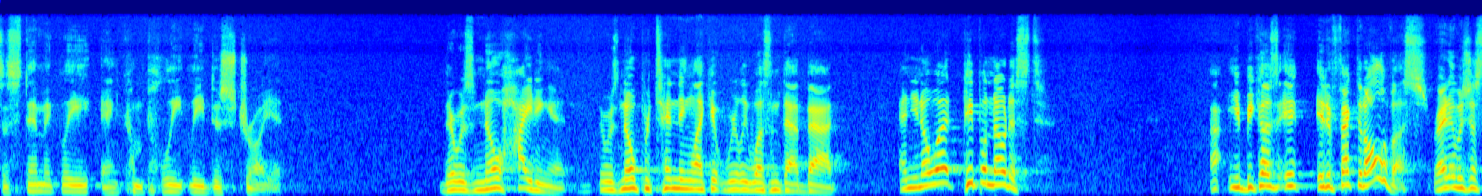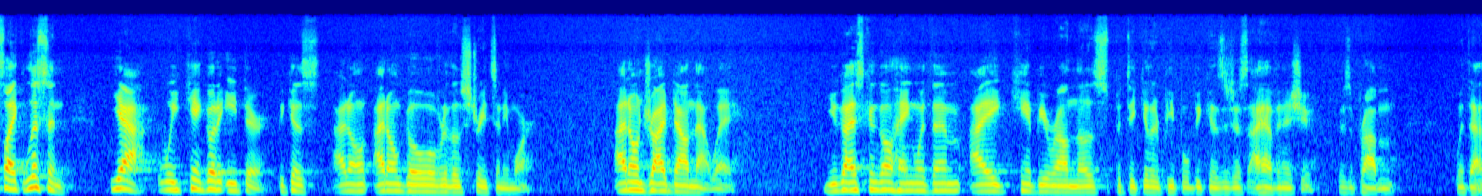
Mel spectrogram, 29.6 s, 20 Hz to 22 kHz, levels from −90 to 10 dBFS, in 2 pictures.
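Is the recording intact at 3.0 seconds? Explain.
Yes, at 3.0 seconds the speech plays through intact, with no audible fault at that moment.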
